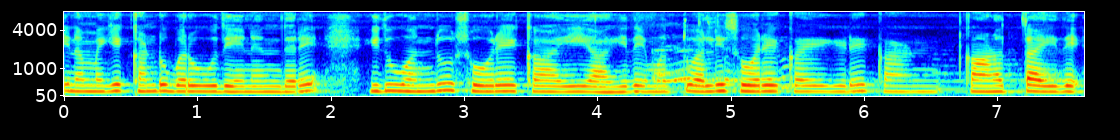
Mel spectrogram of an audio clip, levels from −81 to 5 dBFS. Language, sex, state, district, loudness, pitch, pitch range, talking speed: Kannada, female, Karnataka, Dharwad, -16 LUFS, 205 Hz, 195-215 Hz, 80 wpm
